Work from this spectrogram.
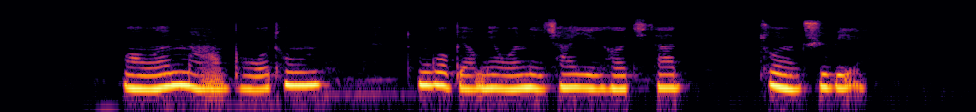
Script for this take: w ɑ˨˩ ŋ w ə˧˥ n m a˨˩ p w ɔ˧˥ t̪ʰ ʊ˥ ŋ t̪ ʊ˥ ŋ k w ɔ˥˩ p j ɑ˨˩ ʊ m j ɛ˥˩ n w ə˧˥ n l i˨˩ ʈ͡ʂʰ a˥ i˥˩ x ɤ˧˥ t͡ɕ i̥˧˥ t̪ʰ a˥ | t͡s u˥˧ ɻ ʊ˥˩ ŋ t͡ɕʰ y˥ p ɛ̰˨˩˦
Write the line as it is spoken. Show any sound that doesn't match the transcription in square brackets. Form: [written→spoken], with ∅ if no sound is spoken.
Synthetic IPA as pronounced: w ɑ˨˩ ŋ w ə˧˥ n m a˨˩ p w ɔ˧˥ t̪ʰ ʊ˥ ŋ [t̪→t̪ʰ] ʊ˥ ŋ k w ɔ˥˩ p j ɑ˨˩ ʊ m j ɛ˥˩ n w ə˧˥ n l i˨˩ ʈ͡ʂʰ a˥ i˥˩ x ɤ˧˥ [t͡ɕ→t͡ɕʰ] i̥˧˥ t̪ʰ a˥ | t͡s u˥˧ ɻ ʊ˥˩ ŋ t͡ɕʰ y˥ p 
